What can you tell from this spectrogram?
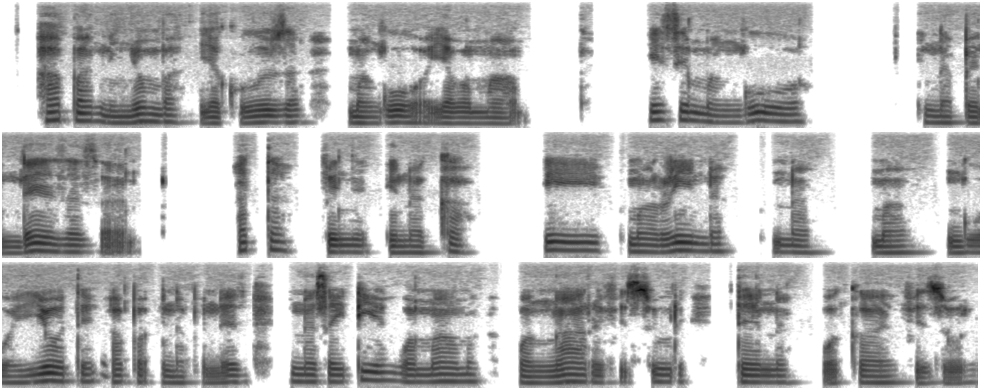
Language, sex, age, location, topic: Swahili, male, 25-35, Nakuru, finance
